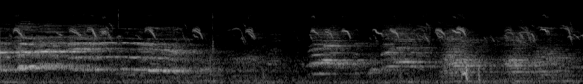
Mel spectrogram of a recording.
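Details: Farmyard hen with her brood makes buzzy harmonic clucking in two main bursts separated by a short lull, as chicks chirp with rapid high, slurred peeps above her voice.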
